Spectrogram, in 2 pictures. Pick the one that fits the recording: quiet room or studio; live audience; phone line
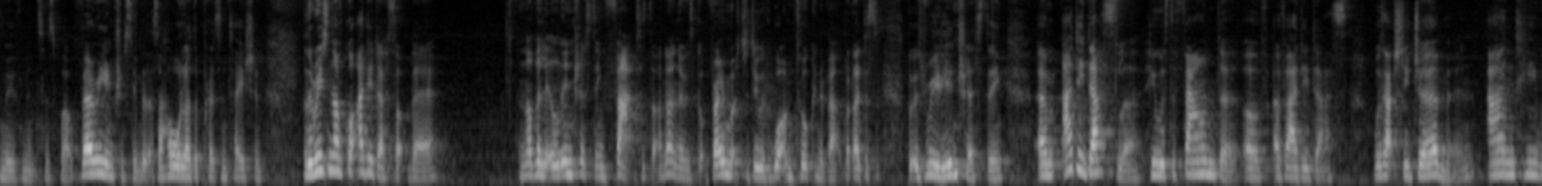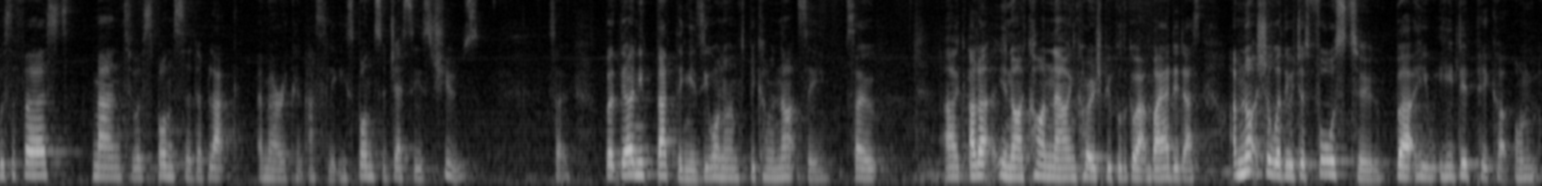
live audience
